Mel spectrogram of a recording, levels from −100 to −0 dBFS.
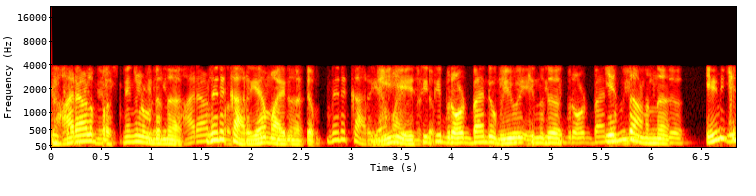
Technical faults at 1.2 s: doubled audio track

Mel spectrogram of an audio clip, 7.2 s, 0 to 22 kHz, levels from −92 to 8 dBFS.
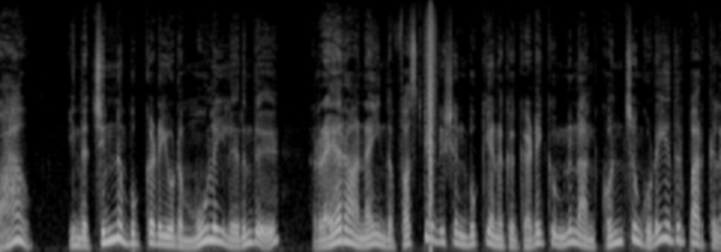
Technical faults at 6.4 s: none

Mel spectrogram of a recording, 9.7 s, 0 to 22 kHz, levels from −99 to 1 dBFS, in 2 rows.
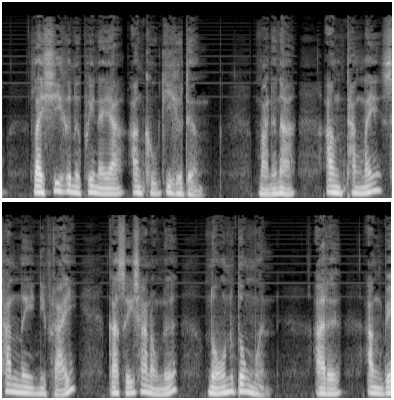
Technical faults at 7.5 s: computer activity noise

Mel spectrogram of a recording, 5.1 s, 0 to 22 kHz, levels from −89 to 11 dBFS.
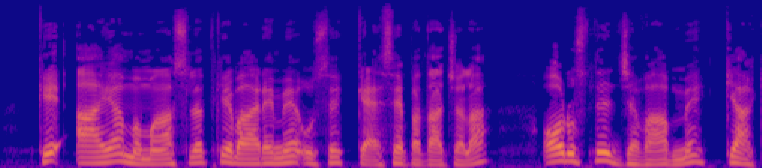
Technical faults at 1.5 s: clock drift buffer slips

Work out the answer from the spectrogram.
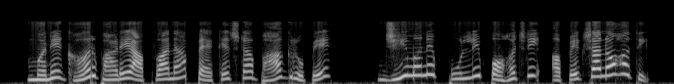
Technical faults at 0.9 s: resampler restarted on every block

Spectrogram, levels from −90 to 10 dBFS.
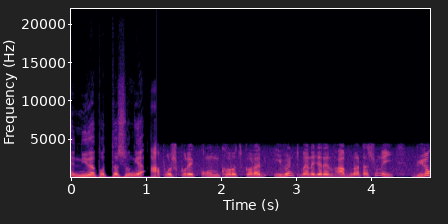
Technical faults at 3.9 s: input switched to a poorer device

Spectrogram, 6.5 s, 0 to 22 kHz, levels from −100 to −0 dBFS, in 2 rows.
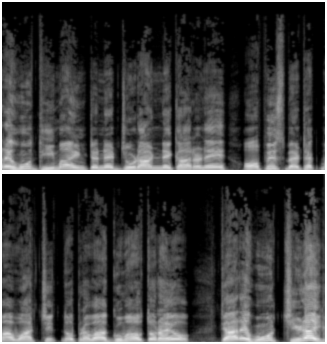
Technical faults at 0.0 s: none

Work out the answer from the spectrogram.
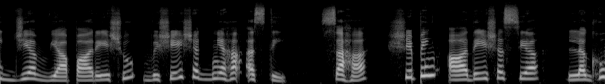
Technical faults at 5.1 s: none

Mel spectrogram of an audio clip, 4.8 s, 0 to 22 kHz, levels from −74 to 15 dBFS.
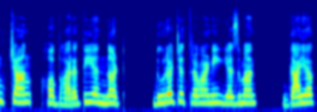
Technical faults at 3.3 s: none

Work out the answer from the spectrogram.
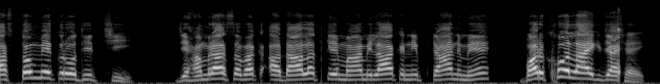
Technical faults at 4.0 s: none

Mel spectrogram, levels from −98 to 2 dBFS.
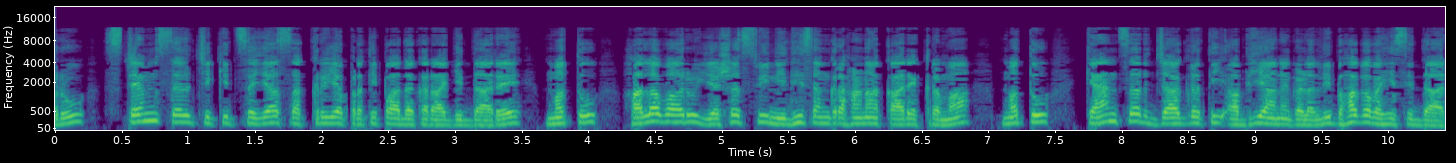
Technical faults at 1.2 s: HE-AAC compression; pre-echo

